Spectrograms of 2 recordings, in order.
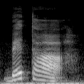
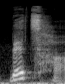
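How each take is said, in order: First: The T is soft, not strongly pronounced. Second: The T is strong and clearly pronounced. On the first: "Better ではなく" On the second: "T の音がすごく強く聞こえる"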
